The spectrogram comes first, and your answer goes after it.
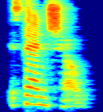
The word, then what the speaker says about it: essential: ضروري necessary necessary essential TIA تنطق شه essential basic basic إضافي extra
